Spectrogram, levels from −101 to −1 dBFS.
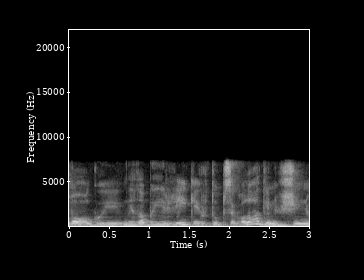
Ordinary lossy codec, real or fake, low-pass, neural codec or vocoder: MP3, 96 kbps; real; 7.2 kHz; none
